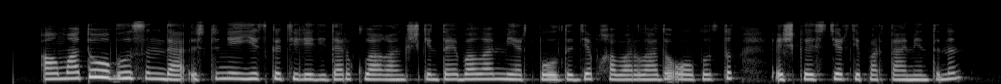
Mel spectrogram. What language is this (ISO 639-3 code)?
kaz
